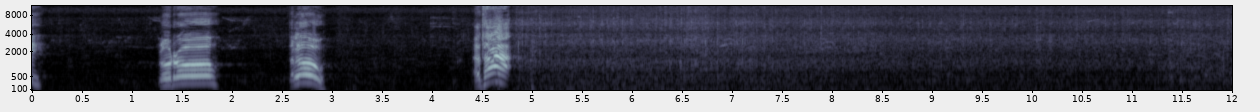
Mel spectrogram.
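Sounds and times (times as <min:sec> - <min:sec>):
whir of many pigeon wingbeats: 0:04.4 - 0:12.0.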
